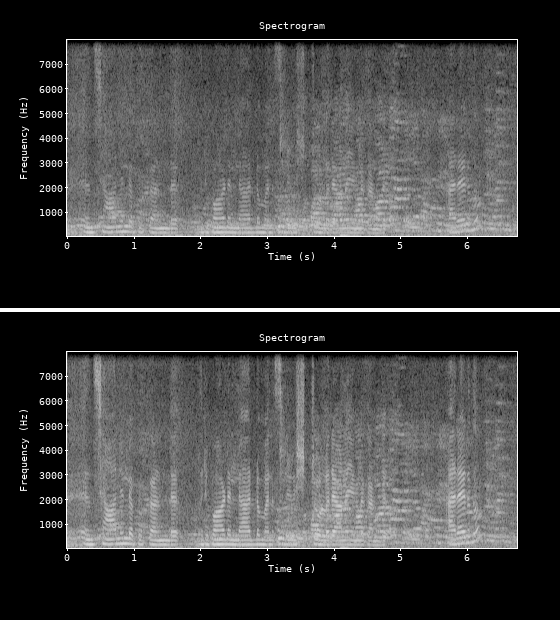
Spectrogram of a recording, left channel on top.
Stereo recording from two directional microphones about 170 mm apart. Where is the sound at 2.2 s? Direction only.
5° right (ahead or behind).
